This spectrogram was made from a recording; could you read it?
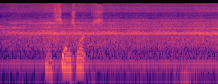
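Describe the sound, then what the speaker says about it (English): Heat gun blowing on heat shrink wire connectors, a steady whirring electric hum and airflow running throughout, with someone speaking briefly over it. "We're going to fire up the heat gun"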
